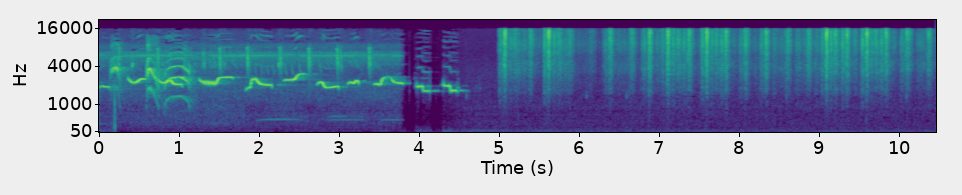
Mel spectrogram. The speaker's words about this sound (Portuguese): Mas para que que eu fiquei o dia todo, todo dia ouvindo os passarinhos cantando longe e perto? Parece que um amarelo estava no galho da laranjeira ao lado da janela.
